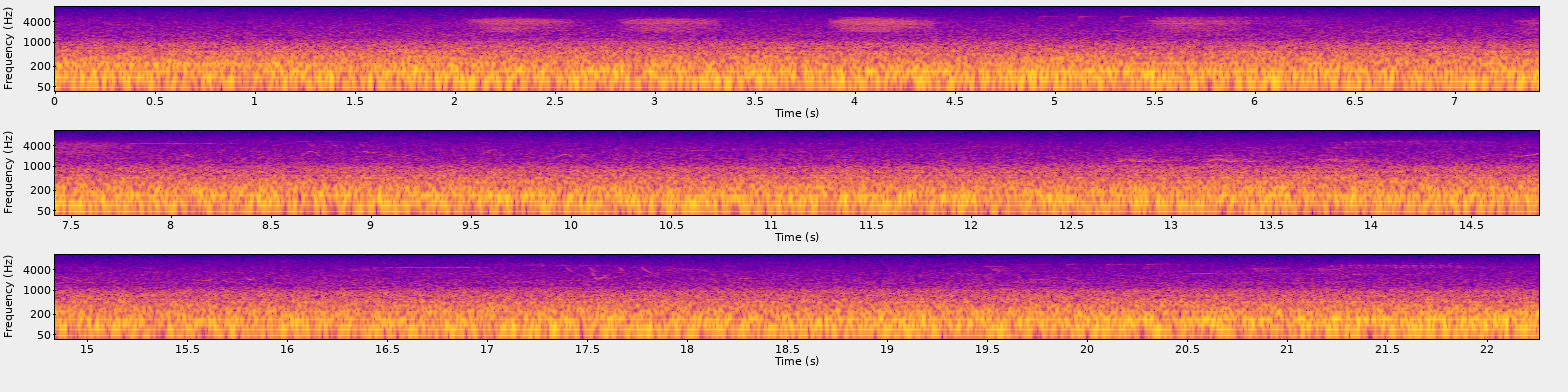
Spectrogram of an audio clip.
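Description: A bird gives five short calls in quick succession about two to eight seconds in, with a few faint chirps later, over a steady low outdoor rumble.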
